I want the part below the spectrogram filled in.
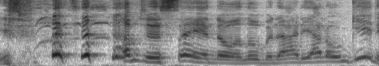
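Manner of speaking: loud laughing remark. Real, not acted. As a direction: crack up while you say it. Laughing at a chat comment.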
